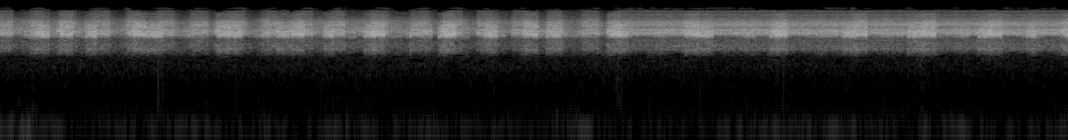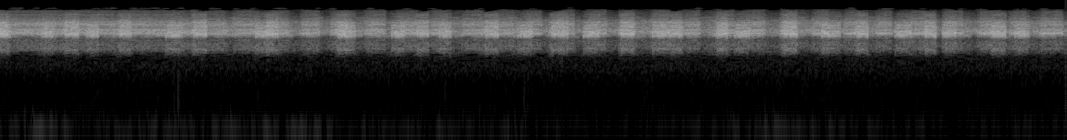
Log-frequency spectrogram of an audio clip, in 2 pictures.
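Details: Greek cicadas in a pine forest during midsummer: a sustained, harsh, high rasping chorus with fast flickering pulses and slight swells in loudness, nothing else audible.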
